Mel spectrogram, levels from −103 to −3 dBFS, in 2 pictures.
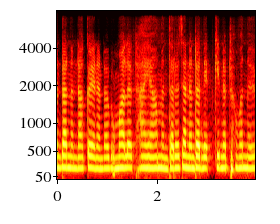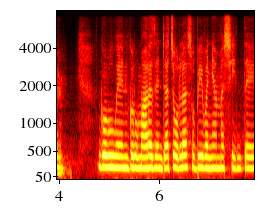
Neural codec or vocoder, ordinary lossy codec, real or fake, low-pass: codec, 16 kHz, 0.5 kbps, X-Codec, HuBERT features, trained on LibriSpeech; none; fake; 7.2 kHz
